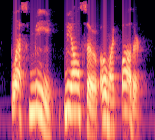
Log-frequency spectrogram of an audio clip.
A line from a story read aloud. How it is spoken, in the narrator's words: he cried with an exceedingly great bitter cry and said to his father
